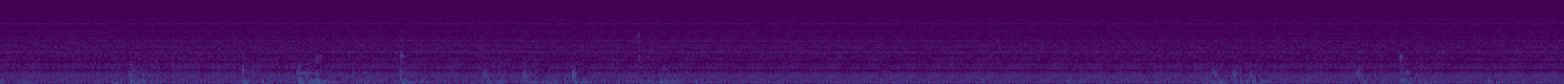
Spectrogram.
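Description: Near silence: a faint, steady electrical mains hum, with a few faint soft clicks.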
